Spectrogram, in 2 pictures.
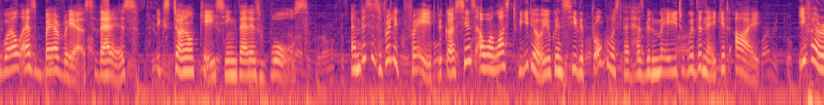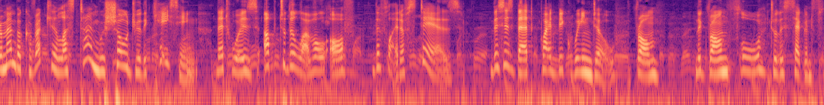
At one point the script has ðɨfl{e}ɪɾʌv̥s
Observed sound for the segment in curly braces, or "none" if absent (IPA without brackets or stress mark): a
